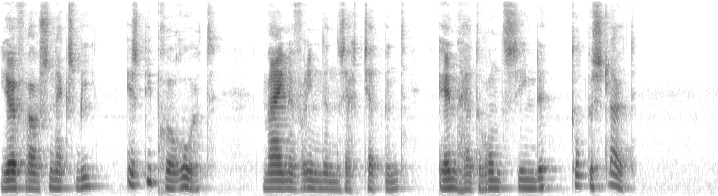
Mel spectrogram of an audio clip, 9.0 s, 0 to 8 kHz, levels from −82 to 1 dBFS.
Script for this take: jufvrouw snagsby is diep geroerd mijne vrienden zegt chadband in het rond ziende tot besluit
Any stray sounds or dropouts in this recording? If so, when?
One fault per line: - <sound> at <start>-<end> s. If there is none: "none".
none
